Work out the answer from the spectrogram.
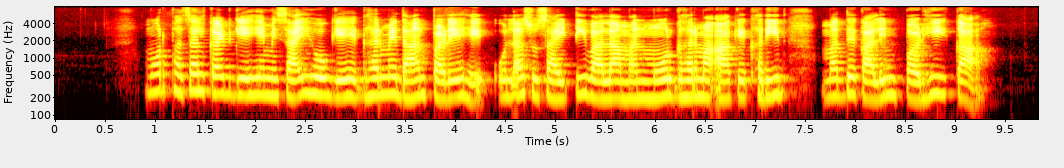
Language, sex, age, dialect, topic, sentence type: Chhattisgarhi, female, 60-100, Central, agriculture, question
